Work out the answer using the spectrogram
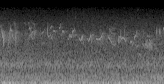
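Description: A male Icterine warbler sings a fast, varied run of chirps, whistles and squeaky notes without pause, over a steady low rumble of wind or distant traffic.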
